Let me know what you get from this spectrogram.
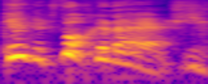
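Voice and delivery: high, very loud, drawn-out yell; crazy grandpa yelling. Retold or imitated. Grandpa cheering on kids at a video game, yelling. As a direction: yell it like a worked-up, over-invested grandpa. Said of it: "like, yelling at us".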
